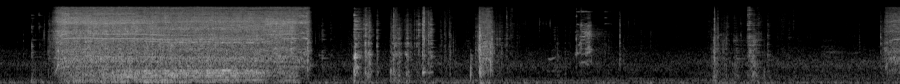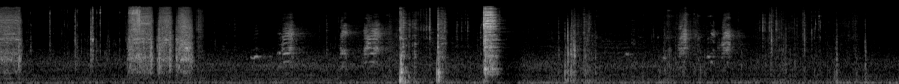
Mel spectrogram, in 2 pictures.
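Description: Cordless drill running steadily for about two and a half seconds, drilling a hole through a solar-panel tile-foot bracket into the roof truss's timber top chord. It is followed by scattered clicks and knocks of hardware being handled, with a couple of short bursts of noise and one sharp knock just before the middle.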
